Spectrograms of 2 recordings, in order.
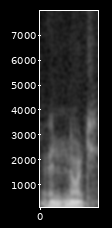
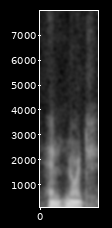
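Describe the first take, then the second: No difference in how they are said.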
